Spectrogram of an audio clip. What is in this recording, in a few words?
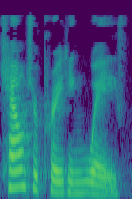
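"counterpropagating wave", English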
